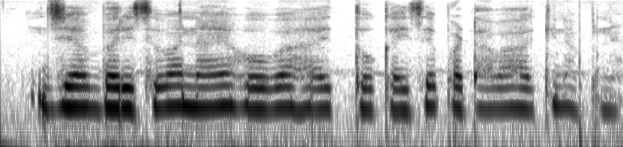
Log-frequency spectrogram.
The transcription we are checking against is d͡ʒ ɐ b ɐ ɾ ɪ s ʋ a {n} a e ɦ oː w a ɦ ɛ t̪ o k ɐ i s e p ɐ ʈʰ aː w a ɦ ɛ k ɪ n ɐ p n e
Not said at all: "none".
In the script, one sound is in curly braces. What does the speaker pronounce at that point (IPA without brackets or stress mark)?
n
